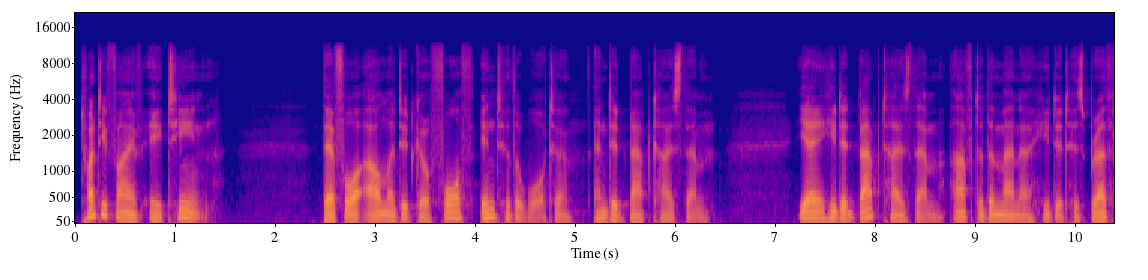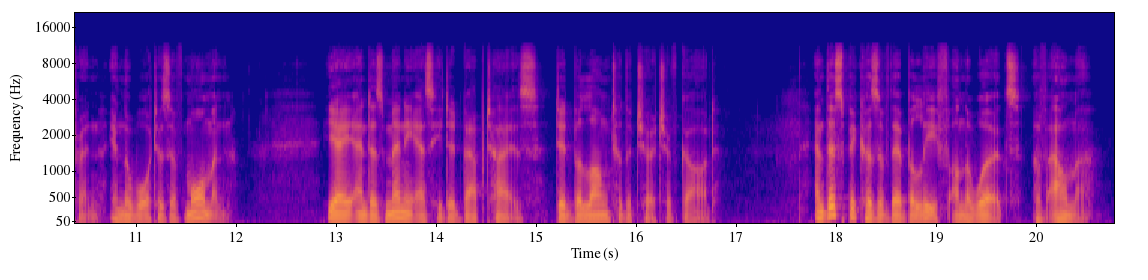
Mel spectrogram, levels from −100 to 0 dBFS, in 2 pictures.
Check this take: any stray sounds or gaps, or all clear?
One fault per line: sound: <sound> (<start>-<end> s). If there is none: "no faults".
no faults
